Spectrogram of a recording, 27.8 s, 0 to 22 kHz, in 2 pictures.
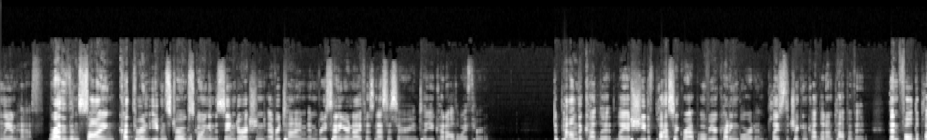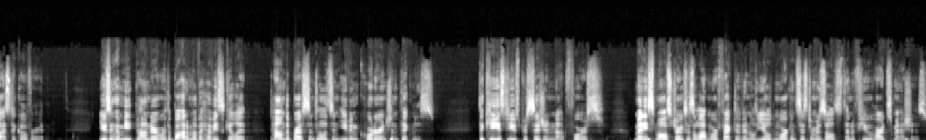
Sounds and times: Speech: 0.0 - 7.4, 8.3 - 14.6, 15.4 - 20.4, 21.1 - 27.8.

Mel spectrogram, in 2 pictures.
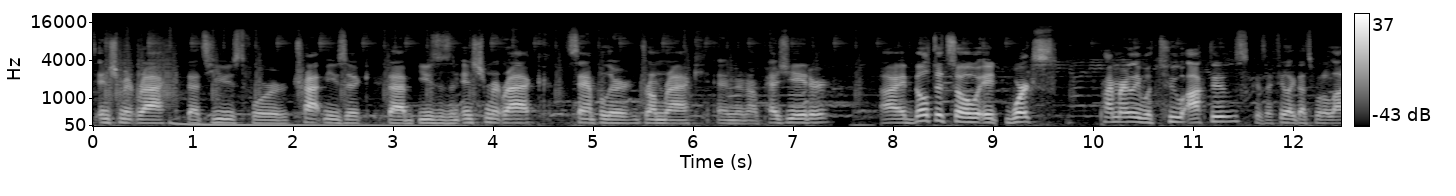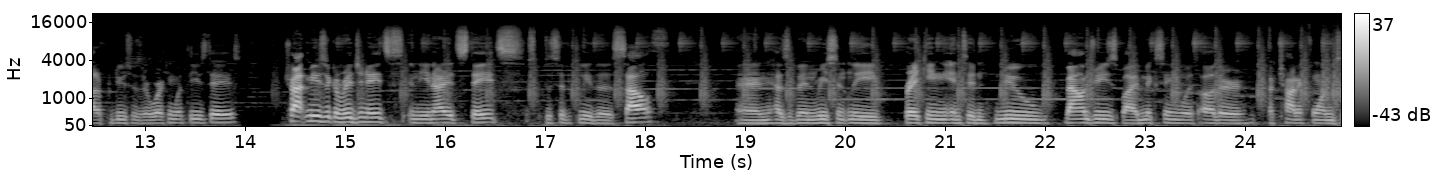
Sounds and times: Speech: 0.0 - 18.2, 18.9 - 24.9
Music: 0.0 - 24.9.

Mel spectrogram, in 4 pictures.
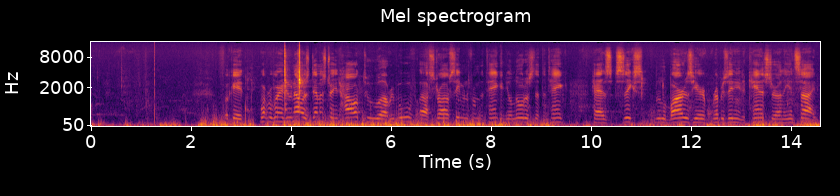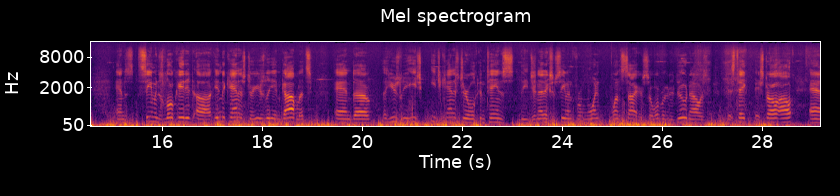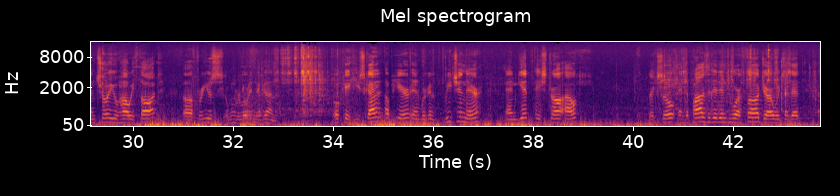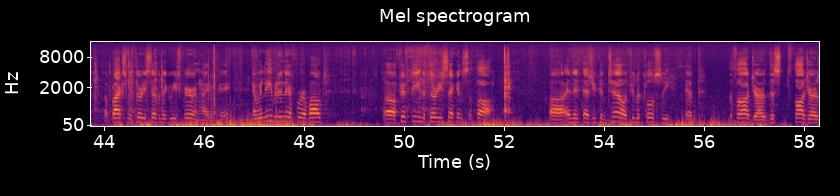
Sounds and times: Speech: 2.6 - 14.5, 15.1 - 33.0, 34.0 - 39.0, 40.3 - 43.4, 44.0 - 48.5, 49.6 - 51.8, 52.9 - 58.3.

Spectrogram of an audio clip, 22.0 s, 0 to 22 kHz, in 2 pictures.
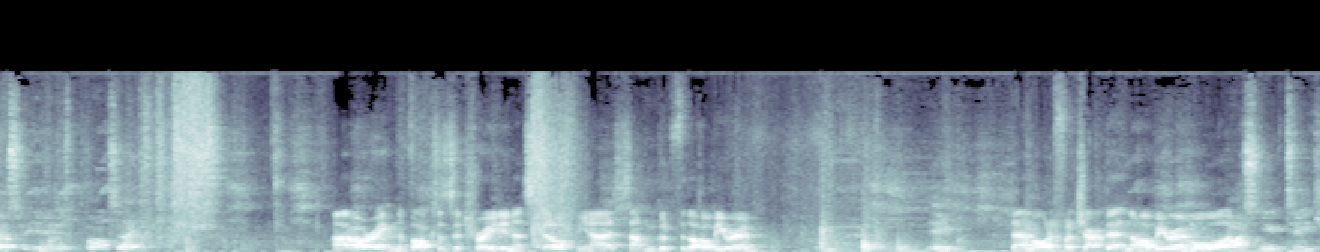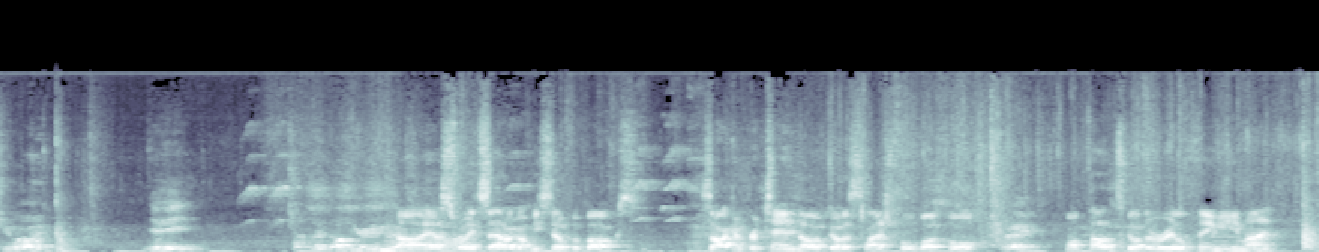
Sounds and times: Speech: 0.0 - 1.3, 2.8 - 6.4, 7.7 - 11.5, 12.2 - 12.7, 13.4 - 21.8
Music: 6.1 - 21.9.

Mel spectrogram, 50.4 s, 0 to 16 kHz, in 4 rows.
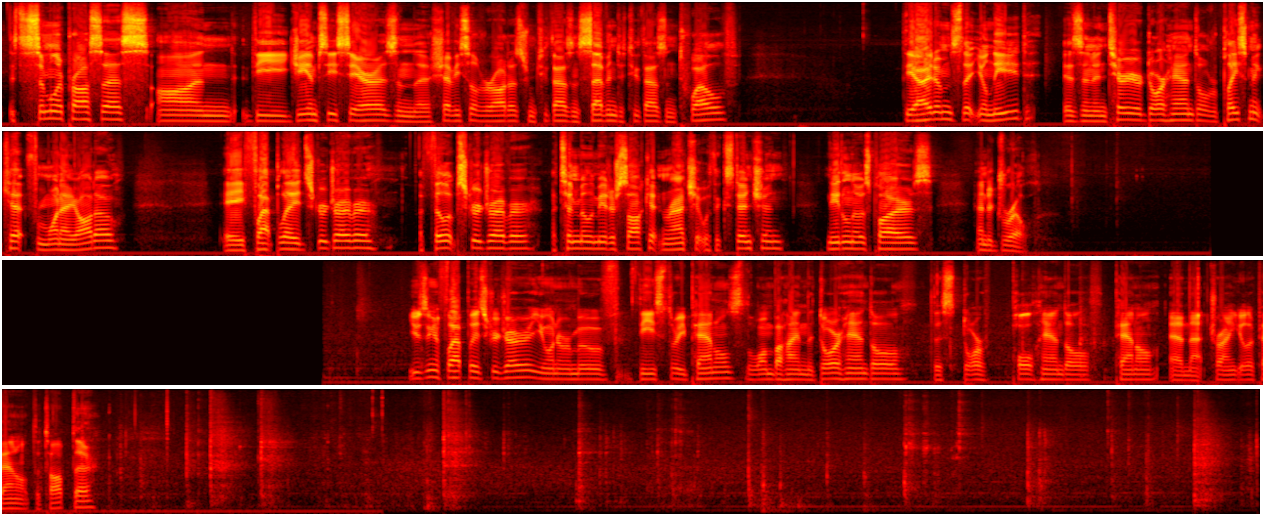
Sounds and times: Speech: 0.0 - 7.4, 9.0 - 13.9, 14.8 - 23.2, 29.3 - 38.9.

